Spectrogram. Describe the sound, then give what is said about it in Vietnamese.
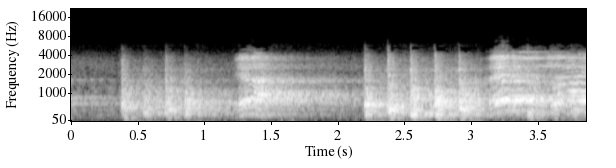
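Two bursts of rapid, firm knocking on a door, each a quick run of raps, with a voice calling out loudly in between and over the second burst. “Chị Vú ơi, mở cửa giùm tôi chị Vú.”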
